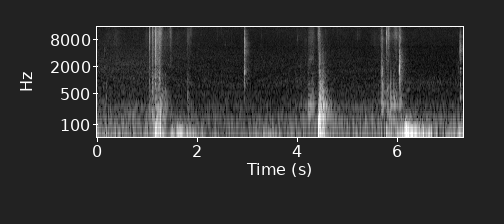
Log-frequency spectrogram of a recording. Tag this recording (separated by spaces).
closing fridge opening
